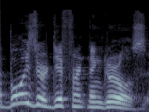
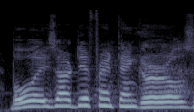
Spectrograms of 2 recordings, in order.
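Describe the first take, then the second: First: Said in the usual way. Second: Put-on slow, softer children's-host voice; Mister Rogers. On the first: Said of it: "Mister Rogers". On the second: Preacher mimicking a kids' TV host, slow and soft. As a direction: say it gently and slowly, word by word. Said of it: "Mister Rogers, whatever, you know".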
